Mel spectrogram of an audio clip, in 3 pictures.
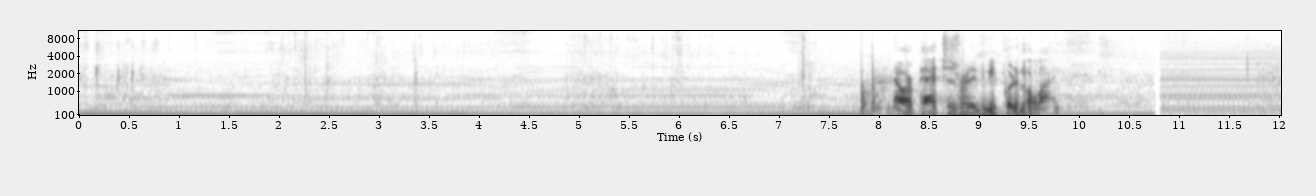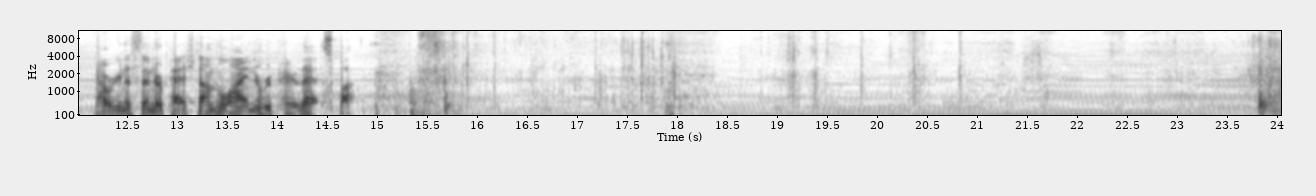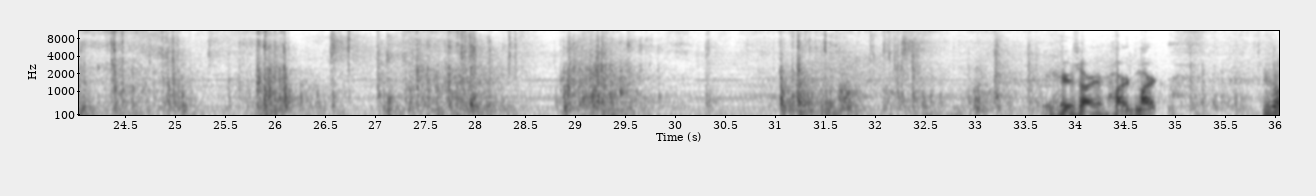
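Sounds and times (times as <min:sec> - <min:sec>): packer scraping inside pipe: 0:00.0 - 0:07.4, 0:14.9 - 0:36.0
steady hum: 0:00.0 - 0:36.0.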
